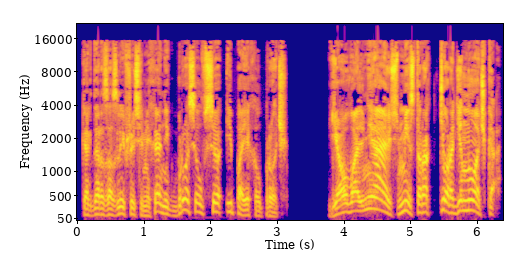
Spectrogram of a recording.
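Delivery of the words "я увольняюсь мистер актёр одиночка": quit in a fit of temper; heated and raised in pitch; angry cry. A narrator's reading. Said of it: "в сердцах крикнул тот".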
